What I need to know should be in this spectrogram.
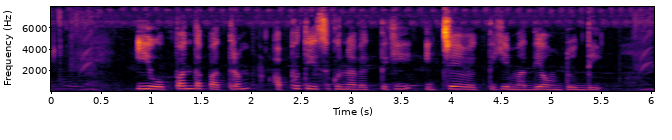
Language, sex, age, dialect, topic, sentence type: Telugu, female, 18-24, Southern, banking, statement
